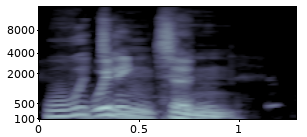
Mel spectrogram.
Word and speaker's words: Whittington: Just pronounce the T. So Whittington. – Whittington. – You can say that in an American accent. Whittington. You turn the T's into D's.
